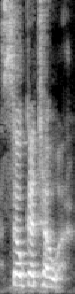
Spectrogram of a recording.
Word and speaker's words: SOHCAHTOA: So you pronounce that kind of funny. You say so, and then the cosine is AH, ka, and then the tangent is opposite over adjacent, toa, SOHCAHTOA.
